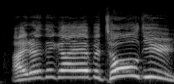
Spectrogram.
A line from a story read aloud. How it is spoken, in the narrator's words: she yells over the howling wind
